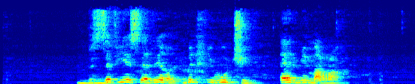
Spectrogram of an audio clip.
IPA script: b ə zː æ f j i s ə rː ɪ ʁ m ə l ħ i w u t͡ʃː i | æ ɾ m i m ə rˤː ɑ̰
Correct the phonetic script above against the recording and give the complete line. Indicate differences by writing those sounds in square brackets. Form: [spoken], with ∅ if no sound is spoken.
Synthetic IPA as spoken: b ə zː æ f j [æ] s ə rː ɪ ʁ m ə l ħ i w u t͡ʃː i | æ ɾ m i m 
